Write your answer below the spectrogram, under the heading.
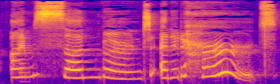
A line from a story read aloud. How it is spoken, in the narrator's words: she cried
